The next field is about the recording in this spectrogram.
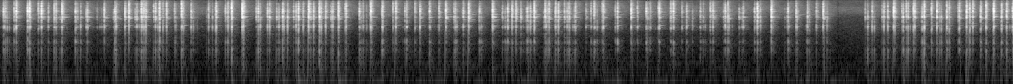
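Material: Metal.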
